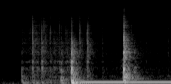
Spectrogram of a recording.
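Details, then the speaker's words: Turntable with a cheap remake stylus: after a couple of thunks, a strong, steady low motor hum, felt vibrating through the tonearm. Motor rubber mounts are worn and need replacing. "also the the motor is very audible i can actually feel it vibrating in the arm listen"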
